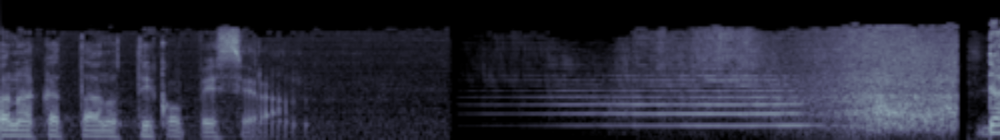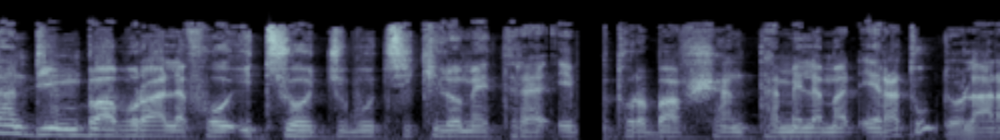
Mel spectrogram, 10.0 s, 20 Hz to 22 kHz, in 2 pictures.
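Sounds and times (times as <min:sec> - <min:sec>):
train horn: 0:02.3 - 0:04.2.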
